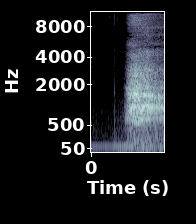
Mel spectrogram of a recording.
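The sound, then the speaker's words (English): A single big, deep breath begins softly and then swells into a long, breathy rush about halfway in. It holds steady to the end, alone and unaccompanied. “Tap the index finger, big deep breath.”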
